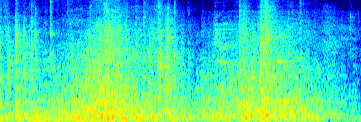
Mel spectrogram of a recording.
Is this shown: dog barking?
no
